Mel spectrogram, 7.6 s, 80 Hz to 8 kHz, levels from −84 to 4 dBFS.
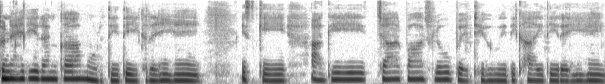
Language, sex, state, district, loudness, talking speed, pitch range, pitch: Hindi, female, Bihar, Kishanganj, -22 LUFS, 145 wpm, 170-205 Hz, 175 Hz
